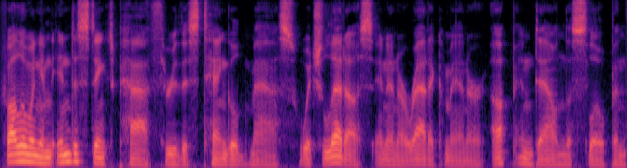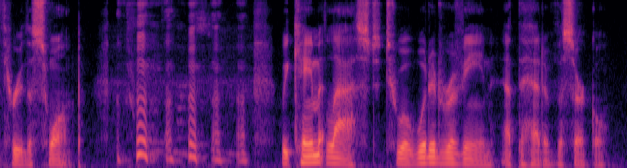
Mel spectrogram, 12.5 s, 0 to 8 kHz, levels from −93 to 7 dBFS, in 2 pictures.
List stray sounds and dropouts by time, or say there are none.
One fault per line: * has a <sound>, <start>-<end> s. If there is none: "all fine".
* has a laugh, 7.4-8.8 s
